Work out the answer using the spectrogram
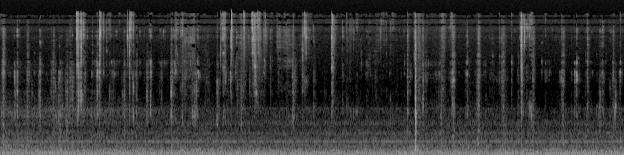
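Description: A person chewing a fried, breaded chicken tender close to the microphone: irregular wet smacks and mouth clicks, with one louder click about eight seconds in, over a faint steady hum.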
